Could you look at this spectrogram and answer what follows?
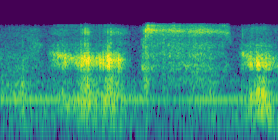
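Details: Sleeping person snoring: a rough, fluttering breath followed by a high, whistling nasal exhale.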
